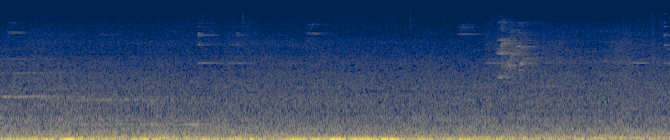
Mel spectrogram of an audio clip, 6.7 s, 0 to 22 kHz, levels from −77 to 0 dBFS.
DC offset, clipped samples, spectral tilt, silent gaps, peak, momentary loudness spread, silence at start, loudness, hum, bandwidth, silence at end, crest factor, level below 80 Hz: under 0.1%; under 0.1%; -6.5 dB/octave; none; 0 dBFS; 6 LU; 0 s; -24 LUFS; none; 8.4 kHz; 0 s; 14 dB; -16 dBFS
